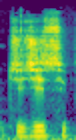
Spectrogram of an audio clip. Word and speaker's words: jiu-jitsu: They actually just, there's a jiu-jitsu place. Am I saying that right, by the way? – Jiu-jitsu? – Yeah, okay, cool.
